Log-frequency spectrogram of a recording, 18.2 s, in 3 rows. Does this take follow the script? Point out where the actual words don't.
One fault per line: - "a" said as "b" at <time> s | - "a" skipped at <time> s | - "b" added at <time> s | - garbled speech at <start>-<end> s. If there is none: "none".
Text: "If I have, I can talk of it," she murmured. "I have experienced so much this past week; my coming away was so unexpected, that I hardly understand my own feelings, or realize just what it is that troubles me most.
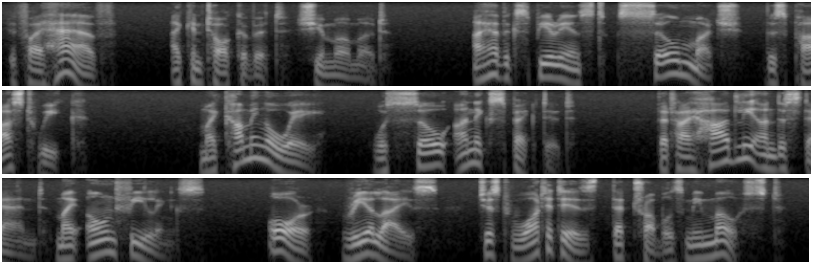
none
